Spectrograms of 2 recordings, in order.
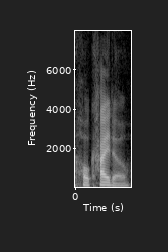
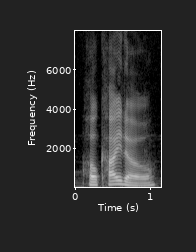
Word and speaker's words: Hokkaido: yeah I I uh although in English it's still the second syllable but there's no T there's no small T right so it it Hokkaido Hokkaido is still on the same the in the stress emphasis is still on the same syllable so to speak like you you'll naturally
